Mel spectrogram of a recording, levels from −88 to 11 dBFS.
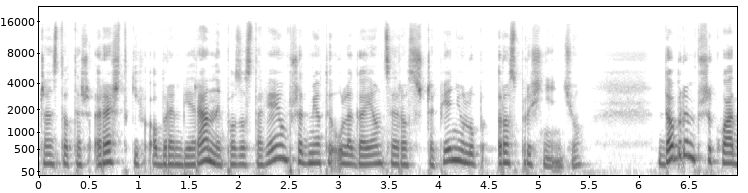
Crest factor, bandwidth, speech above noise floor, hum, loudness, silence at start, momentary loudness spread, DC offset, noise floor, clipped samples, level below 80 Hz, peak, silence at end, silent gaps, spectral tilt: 20 dB; 16.5 kHz; 29 dB; none; -32 LUFS; 0 s; 9 LU; under 0.1%; -60 dBFS; under 0.1%; -60 dBFS; -12 dBFS; 0 s; none; -5 dB/octave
